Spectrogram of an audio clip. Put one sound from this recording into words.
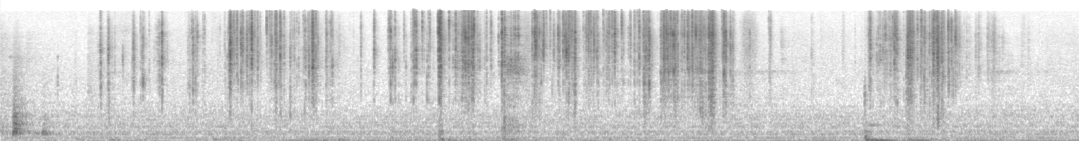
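A foil card pack crinkles and rustles as it is torn open.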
